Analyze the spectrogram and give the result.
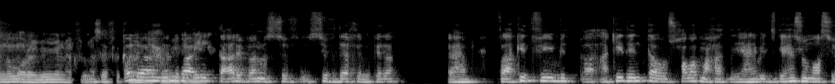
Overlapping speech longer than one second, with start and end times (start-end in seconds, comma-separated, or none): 0.8-2.1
